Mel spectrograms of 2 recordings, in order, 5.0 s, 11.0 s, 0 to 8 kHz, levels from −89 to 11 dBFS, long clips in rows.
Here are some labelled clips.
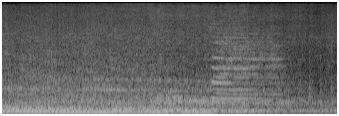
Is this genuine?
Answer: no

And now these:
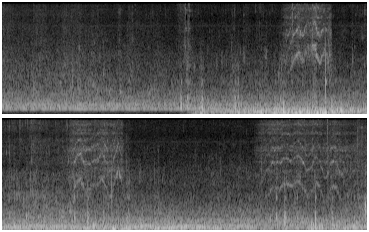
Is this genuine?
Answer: yes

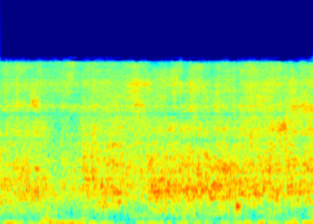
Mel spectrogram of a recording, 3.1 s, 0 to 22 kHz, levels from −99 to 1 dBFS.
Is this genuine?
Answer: no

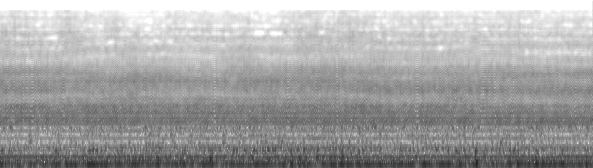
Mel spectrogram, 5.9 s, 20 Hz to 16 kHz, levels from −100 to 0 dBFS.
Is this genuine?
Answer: no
